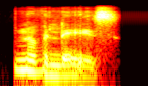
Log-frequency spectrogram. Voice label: "novelese", Indian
